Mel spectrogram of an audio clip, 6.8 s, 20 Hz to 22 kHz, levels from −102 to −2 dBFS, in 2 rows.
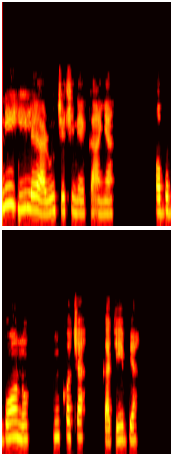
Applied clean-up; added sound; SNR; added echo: none; none; none; none.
